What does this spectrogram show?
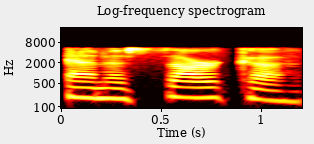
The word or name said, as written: anasarca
